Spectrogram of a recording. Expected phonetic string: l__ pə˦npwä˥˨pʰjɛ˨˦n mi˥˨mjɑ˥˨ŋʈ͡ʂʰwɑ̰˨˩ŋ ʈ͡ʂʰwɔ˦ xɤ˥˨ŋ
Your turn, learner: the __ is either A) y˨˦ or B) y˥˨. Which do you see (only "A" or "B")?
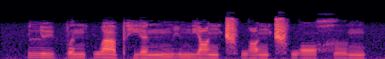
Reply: B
